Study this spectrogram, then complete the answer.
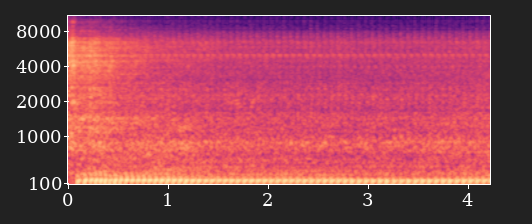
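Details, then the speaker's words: Yamaha Mio GT scooter engine that was smoking, after replacing only the piston rings without replacing the cylinder block; a steady single-cylinder idle with no ticking or misses; the engine now runs smoothly. "ini sudah saya buktikan cuma ganti ring Piston aja tanpa ganti blok sudah bisa halus yang betul"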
